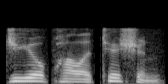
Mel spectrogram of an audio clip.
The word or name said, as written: geopolitician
